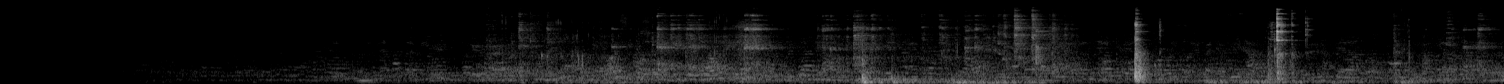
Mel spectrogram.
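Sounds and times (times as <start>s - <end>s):
murmur of indistinct chatter in a café: 1.2s - 15.0s
dishes and cutlery clinking in a café: 4.9s - 11.8s, 12.6s - 13.3s, 13.9s - 15.0s.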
